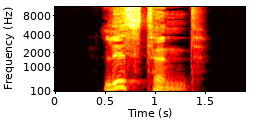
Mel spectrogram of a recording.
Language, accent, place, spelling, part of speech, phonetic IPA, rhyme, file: German, Germany, Berlin, listend, verb, [ˈlɪstn̩t], -ɪstn̩t, De-listend.ogg
- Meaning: present participle of listen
